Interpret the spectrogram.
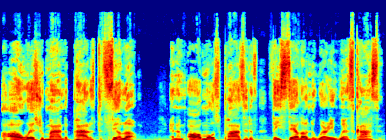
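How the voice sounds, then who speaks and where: An actor playing a goofy, self-important wrestler turned boss in a video game cutscene, with a gravelly, husky voice and an earnest, absurdly literal, rambling manner. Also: male voice, high-pitched, lively intonation, normal speed, heavily acted. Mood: breezy, rambling. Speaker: wrestler acting as general manager.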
